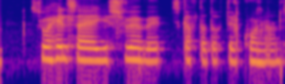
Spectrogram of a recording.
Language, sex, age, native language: Icelandic, female, 11, Icelandic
